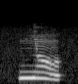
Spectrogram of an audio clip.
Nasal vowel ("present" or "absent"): present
